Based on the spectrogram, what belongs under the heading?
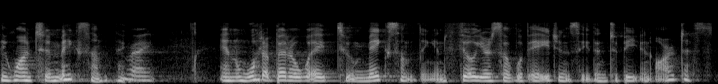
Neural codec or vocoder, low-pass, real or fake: none; 7.2 kHz; real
